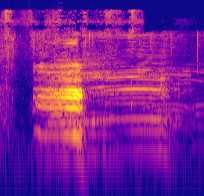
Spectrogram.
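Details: Female cows in a barn lowing: one long, rich moo swelling and then ending sharply, followed by a quieter, steadier moo that trails off. The barn is otherwise quiet.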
